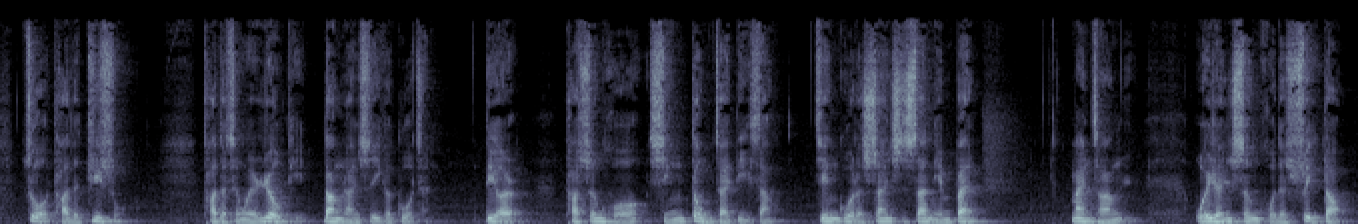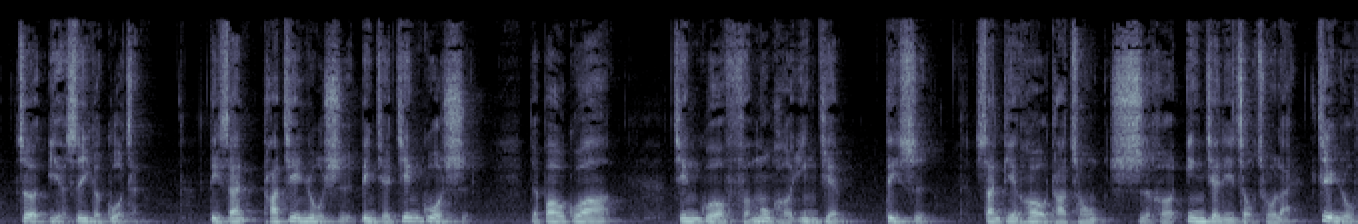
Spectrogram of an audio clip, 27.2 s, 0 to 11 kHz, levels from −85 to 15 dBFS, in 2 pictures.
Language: Chinese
